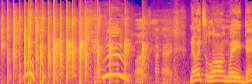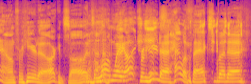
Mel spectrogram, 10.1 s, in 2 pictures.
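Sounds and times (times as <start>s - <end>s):
small group round of applause: 0.0s - 3.1s
people whooping and cheering: 0.4s - 0.9s, 2.0s - 2.7s
speech: 2.7s - 10.0s
laughter: 6.7s - 10.0s.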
